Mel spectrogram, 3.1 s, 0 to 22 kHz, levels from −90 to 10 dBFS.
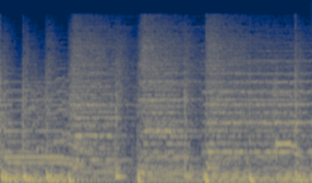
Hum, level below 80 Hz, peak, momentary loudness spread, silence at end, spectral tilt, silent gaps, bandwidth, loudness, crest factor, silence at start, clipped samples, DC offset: none; -28 dBFS; -6 dBFS; 2 LU; 0 s; -5.5 dB/octave; none; 16 kHz; -22 LUFS; 16 dB; 0 s; under 0.1%; under 0.1%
